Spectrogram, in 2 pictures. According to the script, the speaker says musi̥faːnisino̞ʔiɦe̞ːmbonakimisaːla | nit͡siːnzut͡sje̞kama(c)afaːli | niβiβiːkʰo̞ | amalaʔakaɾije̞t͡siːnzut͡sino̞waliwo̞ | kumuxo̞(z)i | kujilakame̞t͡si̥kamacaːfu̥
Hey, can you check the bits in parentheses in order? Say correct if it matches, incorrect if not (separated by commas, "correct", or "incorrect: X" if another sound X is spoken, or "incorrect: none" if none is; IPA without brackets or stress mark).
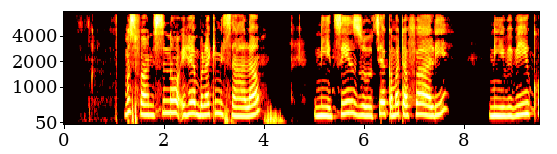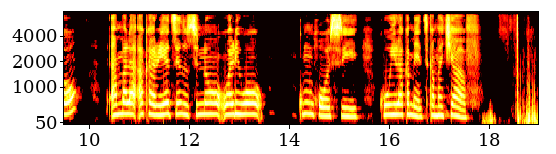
incorrect: t, incorrect: s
